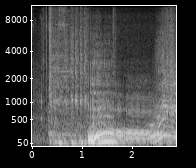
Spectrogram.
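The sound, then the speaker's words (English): A Ferrari convertible's engine cranks and catches with a loud burst as the car is started, then revs up and settles into a throaty, rising growl, with no voices. “He meets her pleading gaze, then turns away with a regretful look and starts the car.”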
